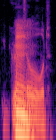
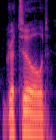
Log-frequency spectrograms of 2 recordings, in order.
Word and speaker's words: Great Harwood: I mean, probably, although the thing about Lancashire is that, they pronounce the 2 words spelt Great Harwood as Gritord. So you've Gritord.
